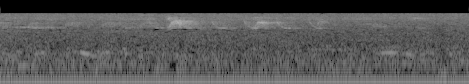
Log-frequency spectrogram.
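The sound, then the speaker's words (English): Birds chirp faintly, a few brief high calls scattered over a steady outdoor background hum. “The birds are chirping.”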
